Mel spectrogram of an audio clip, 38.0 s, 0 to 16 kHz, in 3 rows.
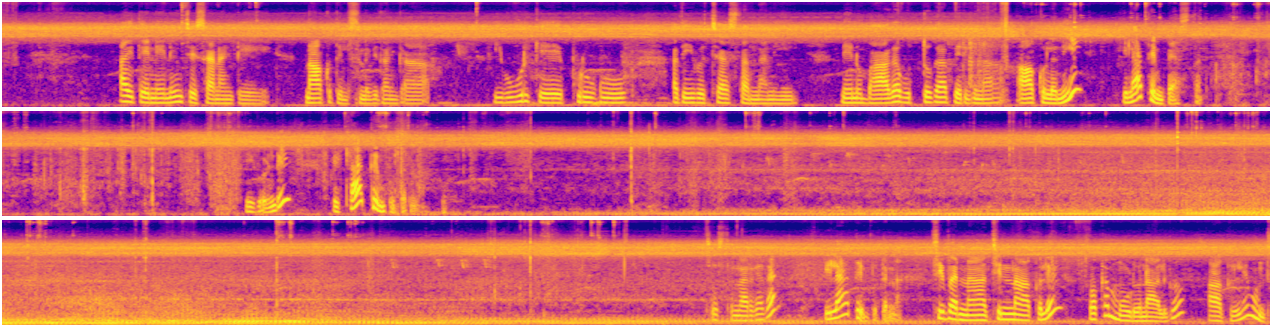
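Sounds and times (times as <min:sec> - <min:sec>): high-pitched insect chorus: 0:00.0 - 0:38.0.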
